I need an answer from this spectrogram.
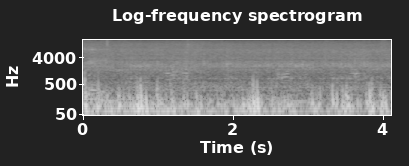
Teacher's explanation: बड़ी ई का उच्चारण स्थान है तालु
